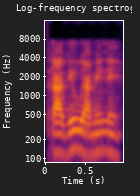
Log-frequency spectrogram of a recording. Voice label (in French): "soixante-seize", fongbe; nombres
